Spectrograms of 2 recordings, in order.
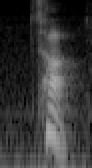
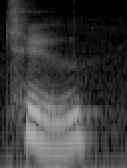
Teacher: this preposition is pronounced ta, or yeah, t, before consonants and to before vowels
